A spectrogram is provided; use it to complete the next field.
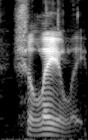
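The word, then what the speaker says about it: Shillelagh: ignore this one Thorn Whip and most importantly shalele which yes is how you pronounce it shalele lets you turn any any staff or Club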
